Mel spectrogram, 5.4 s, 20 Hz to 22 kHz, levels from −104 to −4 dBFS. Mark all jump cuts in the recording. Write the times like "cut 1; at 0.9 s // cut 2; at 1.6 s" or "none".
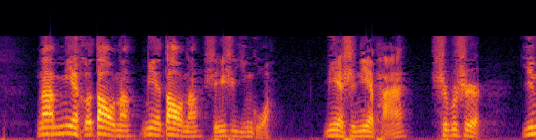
cut 1; at 3.0 s // cut 2; at 4.1 s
